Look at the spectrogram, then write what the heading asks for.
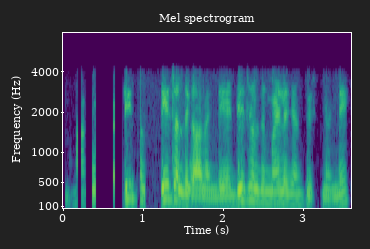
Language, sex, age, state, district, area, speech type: Telugu, male, 30-45, Andhra Pradesh, Chittoor, rural, conversation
